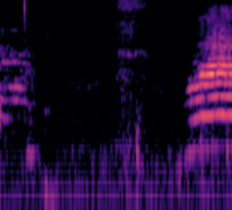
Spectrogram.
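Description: A stray cat meows twice indoors, a short cry near the start and a longer, louder drawn-out meow at the end, with a quiet gap between.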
